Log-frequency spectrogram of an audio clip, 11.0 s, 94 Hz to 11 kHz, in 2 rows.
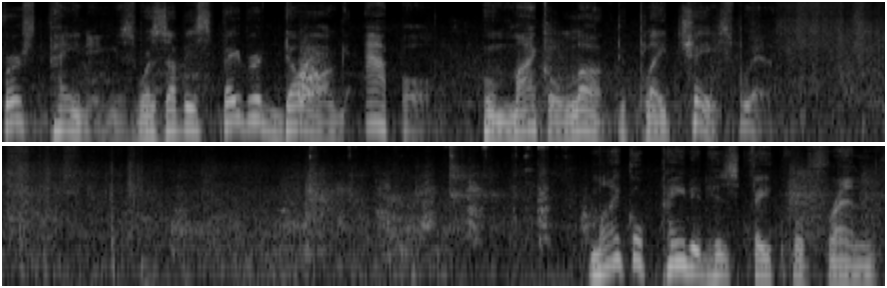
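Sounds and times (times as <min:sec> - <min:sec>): dog yelping: 0:01.8 - 0:02.1.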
